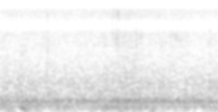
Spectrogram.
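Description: A dense, steady drone of many honey bees buzzing at a hive fills the clip, soft but continuous, with no voices.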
